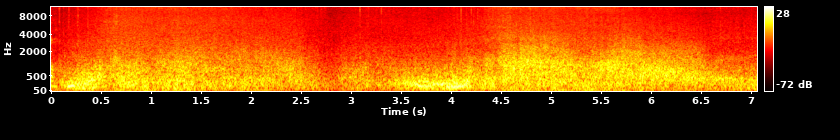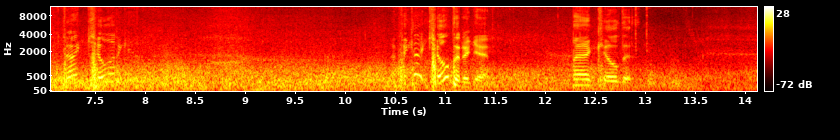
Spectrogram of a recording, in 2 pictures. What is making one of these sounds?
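Wind rushes and buffets loudly past a paraglider in flight.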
